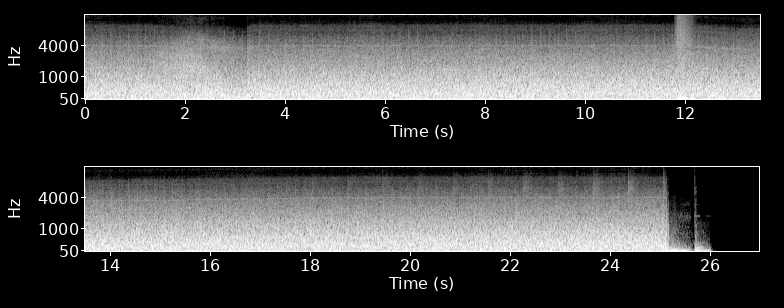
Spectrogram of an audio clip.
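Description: A jet engine roars steadily and loudly.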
